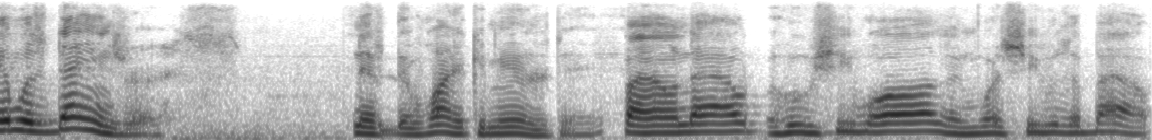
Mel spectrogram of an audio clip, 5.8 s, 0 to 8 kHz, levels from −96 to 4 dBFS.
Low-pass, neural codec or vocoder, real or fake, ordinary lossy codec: 7.2 kHz; none; real; Opus, 24 kbps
